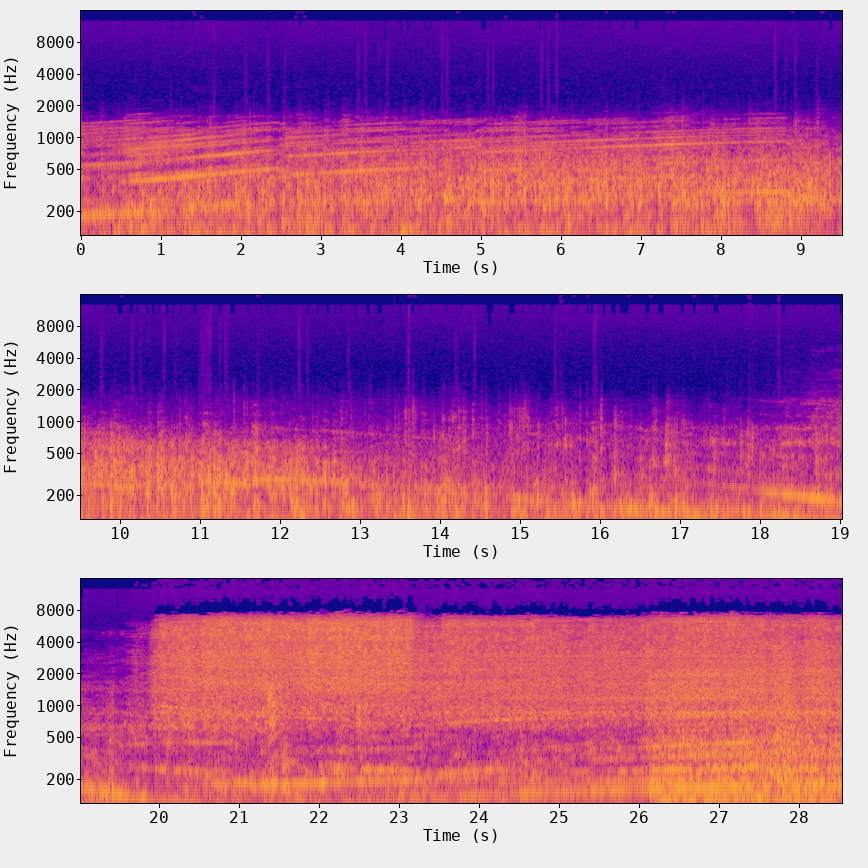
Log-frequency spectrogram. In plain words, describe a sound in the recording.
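A motorcycle engine roars at high revs, rising in pitch as it accelerates.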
